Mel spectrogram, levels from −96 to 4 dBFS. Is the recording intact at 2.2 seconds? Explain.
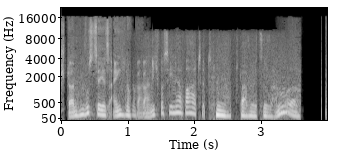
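No. At 2.2 seconds the speech is inside a stretch from 0.97 to 3.57 s where the receiver is carrying the analogue FM broadcast instead of the digital stream. This is digital radio blending to analogue. The digital signal dropped out, so the radio cross-faded over about 0.37 s to the FM version of the same station. FM hiss sits roughly 25 dB under the speech. The level is about 1 dB lower.

The same moment also carries low bit depth without dither. It runs through the whole clip. The samples are rounded to very few steps, and the grain fits about 5 bits. With no dither, the rounding error tracks the speech. It is heard as gritty, signal-shaped distortion roughly 15 dB below the speech. Heavy requantisation is the likely cause.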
